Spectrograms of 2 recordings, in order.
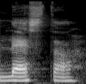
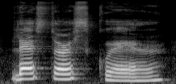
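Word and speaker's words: Leicester Square: ano 24 so ang pronunciation po dito sa lugar na to ay Lester Lester square kung mapupunta po kayo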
